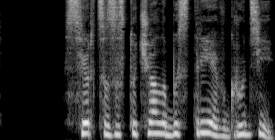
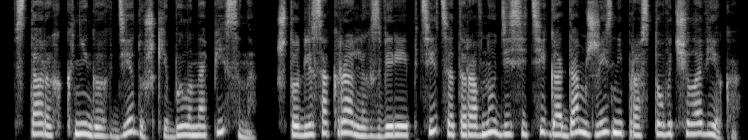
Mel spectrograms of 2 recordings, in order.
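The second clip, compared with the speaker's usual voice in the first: plain reading voice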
